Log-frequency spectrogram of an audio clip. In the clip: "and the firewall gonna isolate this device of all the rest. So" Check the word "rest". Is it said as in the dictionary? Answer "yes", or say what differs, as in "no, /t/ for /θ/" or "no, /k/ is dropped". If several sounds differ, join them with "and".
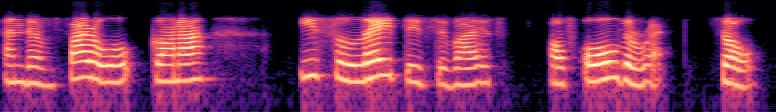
no, /s/ is dropped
